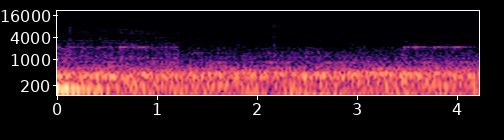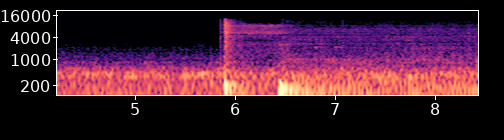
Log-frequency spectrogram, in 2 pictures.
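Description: Meltblown fabric filtration efficiency tester running with a steady low hum. Two short knocks come about six seconds in.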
